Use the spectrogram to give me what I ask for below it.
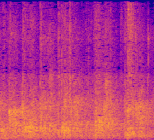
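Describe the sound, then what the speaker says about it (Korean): Audience applause at a network marketing business meeting in Korea: dense, steady clapping from many hands, fairly loud and continuous for the whole moment, with no voices over it. "이 기회를 드려서 우리 감사랑 박수 한번"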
